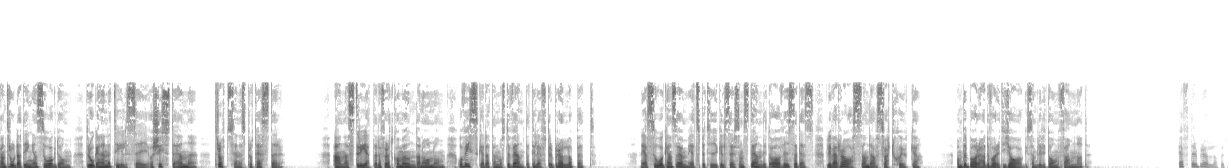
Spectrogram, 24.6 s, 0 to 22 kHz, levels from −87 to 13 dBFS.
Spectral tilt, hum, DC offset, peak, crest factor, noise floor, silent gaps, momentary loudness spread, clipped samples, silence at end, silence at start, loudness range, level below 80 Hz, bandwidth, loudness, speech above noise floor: -6 dB/octave; none; under 0.1%; -2 dBFS; 20 dB; under -90 dBFS; none; 10 LU; under 0.1%; 0.5 s; 0 s; 4 LU; -68 dBFS; 11.5 kHz; -20 LUFS; over 70 dB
